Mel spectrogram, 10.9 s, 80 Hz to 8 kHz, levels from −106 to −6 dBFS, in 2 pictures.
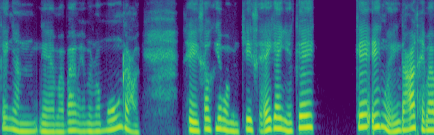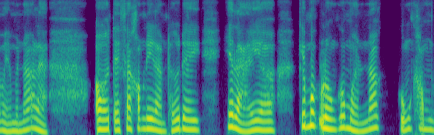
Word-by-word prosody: cái 230 - -7
ngành 170 -5 -4
nghề 165 -2 -4
mà 160 0 -6
ba 185 +2 -4
mẹ 170 -2 -8
mình 170 -1 -5
mong 170 +1 -6
muốn 210 +6 -2
rồi. 195 - -5 0.6
Thì 195 -3 +2
sau 220 - 0
khi 225 +2 -1
mà 205 - 0
mình 170 -2 -4
chia 210 +6 -1
sẻ 195 +1 -1
ra 235 +1 +2
những 180 -5 -1
cái 250 +4 +2 0.5
cái 260 +1 +2
ý 265 - +2
nguyện 185 -9 -1
đó 200 +5 +2
thì 205 - -2
ba 195 0 +1
mẹ 175 -3 -1
mình 175 0 -1
nói 215 +5 -2
là, 185 -7 0 0.6
ờ, 210 +1 +5
"Tại 195 - +1
sao 225 +4 -1
không 225 0 -3
đi 220 -1 +5
làm 185 -4 0
thử 190 +5 0
đi?", 205 -3 +2 0.4
với 265 - +6
lại, 195 -2 +3
ơ, 195 0 +2 0.3
cái 275 - +3
mức 295 +1 +5
lương 220 -3 +6
của 245 +3 +2
mình 185 -6 +1
nó 230 +4 +1 0.2
cũng 220 - -1
không 210 -2 -4
200 Hz, 270 wpm, -19 LUFS, 175-225 Hz, 0.6 s, với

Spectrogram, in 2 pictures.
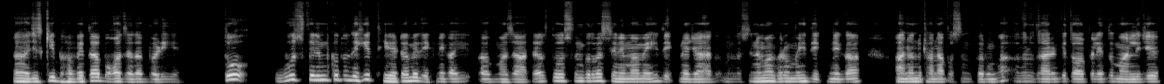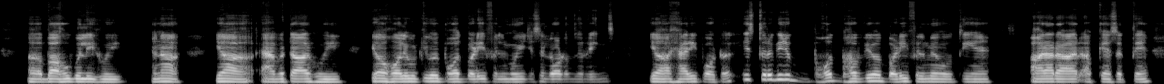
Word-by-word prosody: अ, 140 -1 +4
जिसकी 135 +6 +1
भव्यता 135 +6 +3
बहुत 135 +1 +2
ज़्यादा 125 0 0
बड़ी 120 +1 -3
है, 115 - -20 0.4
तो 225 +1 +4 0.4
उस 225 -4 0
फ़िल्म 210 -1 +3
को 220 - +1
तो 205 -1 -6
देखिए 195 +4 +2
थिएटर 145 +2 +3
में 165 0 +4
देखने 130 0 -6
का 130 - -1
ही 130 +2 -4 0.2
अ, - - 0 0.2
मज़ा 120 0 -1
आता 115 - -4
है। - - +2
उस 140 - -13
तो 160 -1 0
उस 155 -1 -2
फ़िल्म 155 0 -2
को 160 - +1
सिनेमा 130 -4 0
में 130 0 0
ही 145 - -4
देखने 125 -1 -4
जाया 120 -1 0
क 120 - -23
मतलब 130 -1 -20
सिनेमा 140 +3 +1
घरों 140 0 -2
में 140 - -1
ही - - +2
देखने 125 0 -3
का 130 +2 -1 0.4
आनंद 130 +1 +2
उठाना 130 -1 -2
पसंद 130 -3 -14
करूँगा। 120 0 -5
अगर 140 0 -13
उदाहरण 130 -1 -2
के 135 - -8
तौर 125 -1 -1
पर - - -5
लें, 125 0 -3
तो 135 - -12
मान 125 -2 0
लीजिए 130 +2 0 0.3
अ, 125 -1 +2
बाहुबली 130 +1 +4
हुई, 120 0 -1 0.3
है 125 - -1
ना, 135 -2 +3 0.4
या 135 0 +6 0.4
अवतार 130 +1 +5
हुई, 120 -1 0 0.3
या - - +4
हॉलीवुड 130 0 +4
की 145 - -6
कोई 140 0 +5
बहुत 130 -1 +3
बड़ी 125 +1 +1
फ़िल्म 125 -1 -7
हुई, 125 0 -1
जैसे 125 +2 -11
लॉर्ड 125 -1 0
ऑफ़ 120 - -17
द 120 0 -14
रिंग्स 120 +3 -10 0.4
या 130 -1 +4
हैरी 125 +1 +2
पॉटर, 120 +2 -3
इस 225 0 -2
तरह 225 0 +4
की 225 +1 +2
जो 225 - +2 0.2
बहुत 150 +7 -2
भव्य 135 +3 0
और 155 - +5
बड़ी 135 +3 +2
फ़िल्में 130 -1 -2
होती 125 0 -3
हैं, 125 0 -3 0.4
आरआरआर 130 -1 +6
आप 125 - -3
कह 125 -2 0
सकते 120 +1 -3
हैं। 130 - -4
130 Hz, 240 wpm, -18 LUFS, 125-135 Hz, 0.4 s, या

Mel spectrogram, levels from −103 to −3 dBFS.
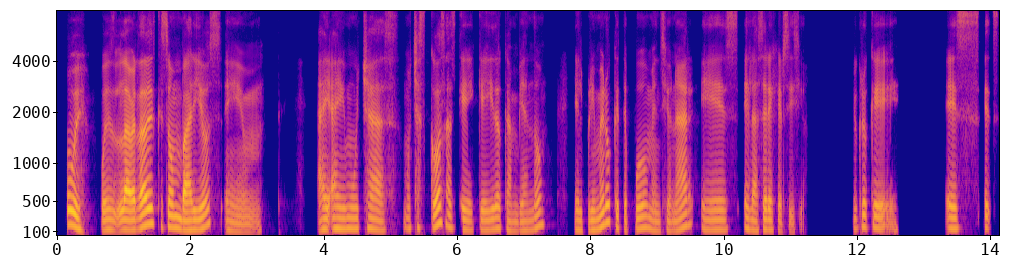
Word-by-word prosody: Uy, 165 -9 +6 0.2
pues, 130 +1 +1
la 130 0 +7
verdad 150 +10 +8
es 205 - +4
que 165 - -13
son 150 -2 +3
varios, 130 - +3
em, 100 -7 -6 0.8
hay 135 0 +1
hay 140 -1 +1
muchas 140 -3 -2
muchas 145 +1 -6
cosas 160 -2 +1
que 125 -3 -2
que 125 -1 -4
he 120 - -1
ido 140 +2 0
cambiando. 120 +9 -5 0.4
El 125 0 -3
primero 155 - +1
que 150 - -2
te - - -5
puedo 145 +2 -1
mencionar 125 - -3
es 130 -2 -4
el 140 -4 -2
hacer 125 +2 0
ejercicio. 115 -4 -6 0.7
Yo - - -9
creo 160 -1 -3
que 150 -2 -2 0.7
es 140 0 +1
es - - -2
135 Hz, 145 wpm, -23 LUFS, 125-150 Hz, 0.8 s, verdad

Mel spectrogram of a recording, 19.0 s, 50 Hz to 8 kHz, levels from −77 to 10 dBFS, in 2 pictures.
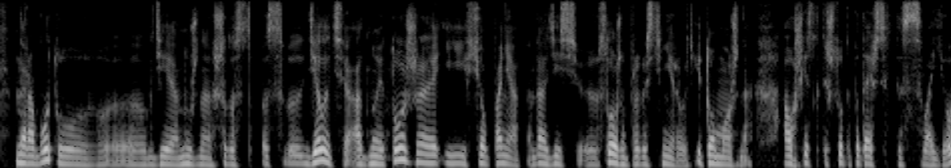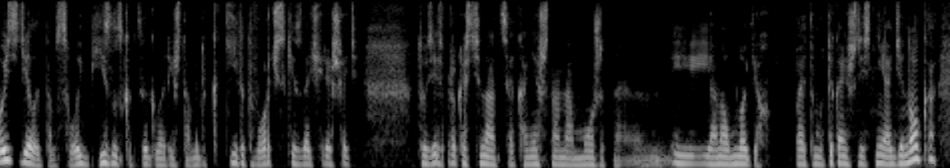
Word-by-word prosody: на 150 - +6
работу, 120 - 0
э, - - -5
где 120 -1 0
нужно 125 -2 -2
что-то 125 +3 -4
сп 110 - -5 0.2
св 140 - -4
делать 170 +3 +6
одно 130 +1 0
и - - 0
то 195 +10 +5
же, 155 -4 +1
и 140 -1 -5
всё 145 0 -1
понятно, 125 -4 -3
да, 140 0 +1
здесь 125 -4 -2 0.2
сложно 150 -6 +5
прокрастинировать, 125 -4 -4
и - - 0
то 145 - +4
можно. 120 -4 -3 0.3
А - - +4
уж - - -2
если - - -4
ты - - -8
что-то 145 -4 -3
пытаешься 135 0 -1
с 115 - +1
свое 115 - +5
сделать, 160 - +4
там 90 - -12
свой 130 +7 +1
бизнес, 140 +3 0
как 110 - -6
ты 130 - -2
говоришь, 115 -2 -5
там, 110 +2 -10
или 120 - -9
какие-то 150 -3 -4
творческие 130 +2 -2
задачи 125 0 -4
решить, 130 -4 -3 0.6
то - - -2
здесь 145 0 0
прокрастинация, 130 -4 -1
конечно, 125 0 -2
она 120 -1 -3
может, 115 -2 -3
на - - -15 0.3
и 135 -3 -1
она 130 0 +3
у 125 - +2
многих. 130 -1 0 0.2
Поэтому 130 0 -3
ты, 150 - -1
конечно, 135 -2 -1
здесь 120 - -1
не 145 -2 +3
одинока, 190 +12 +4
130 Hz, 190 wpm, -23 LUFS, 120-140 Hz, 0.6 s, на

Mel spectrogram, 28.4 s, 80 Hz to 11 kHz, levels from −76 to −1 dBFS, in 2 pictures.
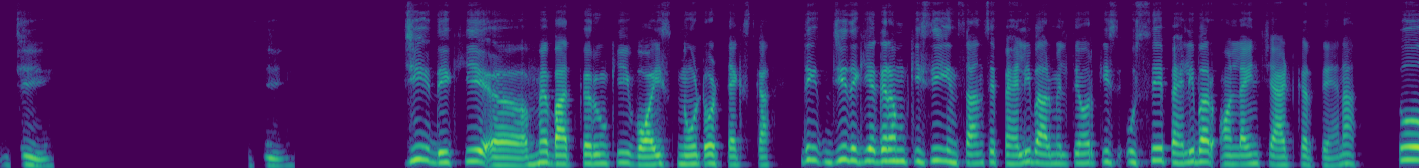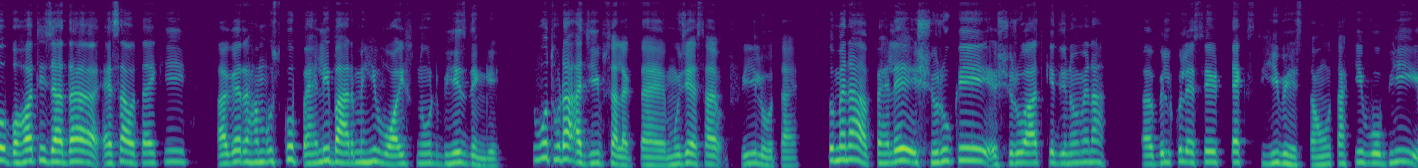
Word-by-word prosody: जी। 135 -4 -4 2.0
जी। 135 0 -10 1.1
जी 245 +3 +2
देखिए 195 +2 +1
अ, 145 -1 +3
मैं 195 +3 +1
बात 165 -1 +5
करूँ 175 0 +1
कि 190 +2 -4
वॉइस 155 +1 +3
नोट 165 0 0
और 175 0 +5
टेक्स्ट 155 0 -4
का। 150 0 -4 0.3
दे 245 +1 0
जी 225 +6 +1
देखिए 225 -1 +3
अगर 225 +1 +4
हम 225 -1 +4
किसी 220 +2 -3
इंसान 185 -2 -1
से 200 - -1
पहली 175 +1 -2
बार 180 -2 +3
मिलते 175 +1 -6
हैं 180 - 0
और 185 0 -2
किस, 200 -4 -6
उससे 200 +4 -1
पहली 195 -2 0
बार 205 -1 +3
ऑनलाइन 165 +2 -1
चैट 155 -3 -2
करते 155 -2 -6
हैं 145 - -10
ना, 175 -1 -4 0.4
तो 245 0 +7
बहुत 220 +4 +4
ही 235 - +1
ज़्यादा 210 0 +5 0.2
ऐसा 180 +4 0
होता 190 -1 +1
है 185 - +1
कि 205 +1 -8 0.4
अगर 205 +3 +1
हम 200 0 +1
उसको 215 +4 0
पहली 190 +2 0
बार 190 -2 +5
में 200 +1 -1
ही 205 +2 +1
वॉइस 170 -3 +1
नोट 180 0 -5
भेज 185 +3 0
देंगे 135 -6 -4 0.4
तो 245 - -9
वो 285 +2 +2
थोड़ा 255 0 +4
अजीब-सा 185 -3 +1
लगता 150 0 -2
है 145 -1 0
मुझे 165 +6 0
ऐसा 170 -2 0 0.2
फ़ील 175 +2 -3
होता 140 -2 -4
है। 140 0 -9 0.3
तो 235 - +3
मैं 250 +1 +3
ना 250 -4 +3
पहले 190 +4 +3
शुरू 195 +2 -1
के, 230 -8 +2
शुरुआत 185 +4 0
के 195 - -2
दिनों 180 +1 -4
में 205 +1 -4
ना 200 -3 -3 0.4
अ, 165 - 0
बिल्कुल 190 +5 -3
ऐसे 200 +1 0 0.2
टेक्स्ट 200 0 -1
ही 185 +3 -2
भेजता 155 -4 -3
हूँ 155 +3 -3
ताकि 180 +3 -3
वो 185 -1 0
भी 195 +5 -5
185 Hz, 185 wpm, -22 LUFS, 165-205 Hz, 2.0 s, तो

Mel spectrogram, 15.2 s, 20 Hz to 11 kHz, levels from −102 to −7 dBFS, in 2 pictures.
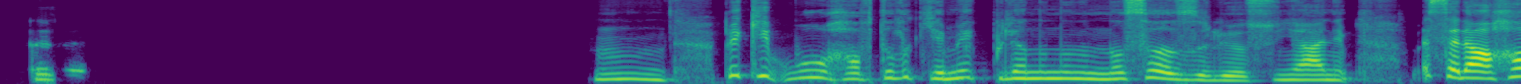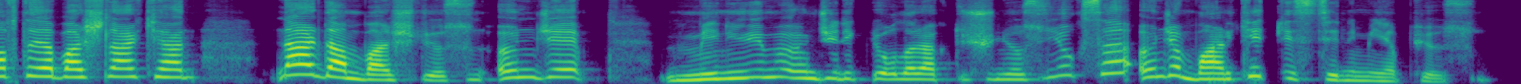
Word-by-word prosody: Evet. 205 -1 -8 2.7
Hımm, 215 -2 -6 0.3
peki, 350 -1 -2
bu 275 +4 -5
haftalık 250 +4 -7
yemek 255 +3 -3
planını 245 -2 -1
nasıl 235 +5 -1
hazırlıyorsun? 190 -6 -3
Yani, 195 -1 -1 0.4
mesela 270 -5 +7
haftaya 325 0 +3
başlarken 305 -1 +2 0.4
nereden 340 - +7
başlıyorsun? 195 -1 -2
Önce 295 +2 -1 0.4
menüyü 225 - 0
mü 300 +1 -4
öncelikli 235 -4 -3
olarak 215 -1 -1
düşünüyorsun 205 +5 -7
yoksa 370 +5 -3 0.2
önce 325 +4 -1
market 225 +7 +1
listeni 215 -6 -4
mi 160 -2 -8
yapıyorsun? 145 - -13
235 Hz, 105 wpm, -22 LUFS, 205-295 Hz, 2.7 s, mesela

